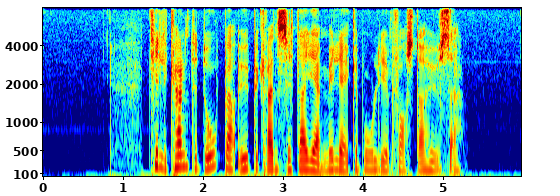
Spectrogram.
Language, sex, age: Norwegian, female, 45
